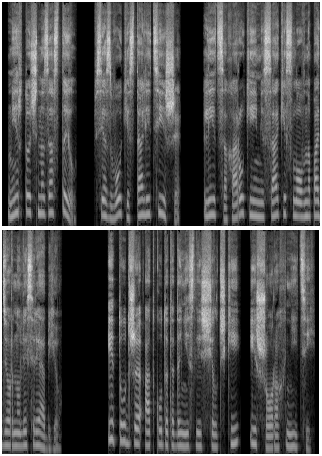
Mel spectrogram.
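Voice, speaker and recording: A woman reading a first-person story aloud in a steady, even narration style. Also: on the low side, a little slow, no echo, clean studio sound. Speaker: audiobook narrator.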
